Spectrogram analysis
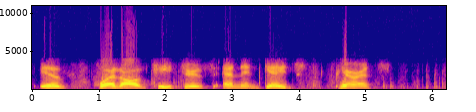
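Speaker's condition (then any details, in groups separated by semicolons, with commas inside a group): ALS, mild; affects hands and fingers; voice slightly impaired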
